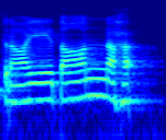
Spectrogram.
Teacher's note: Trayetam ends in Anuswara followed by Na. So it becomes Trayetan Naha because of sandhi.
